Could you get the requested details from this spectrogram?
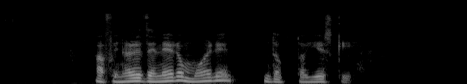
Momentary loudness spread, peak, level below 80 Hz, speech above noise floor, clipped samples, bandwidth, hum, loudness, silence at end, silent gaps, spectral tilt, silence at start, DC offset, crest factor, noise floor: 13 LU; -20 dBFS; -68 dBFS; 42 dB; under 0.1%; 11.5 kHz; 50 Hz at -60 dBFS; -35 LUFS; 1.15 s; none; -7.5 dB/octave; 0.95 s; under 0.1%; 18 dB; -76 dBFS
